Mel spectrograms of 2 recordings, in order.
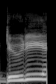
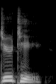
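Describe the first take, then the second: First: The t is a soft flap, sounding like doody. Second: The t is a crisp, clearly released t sound. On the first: It sounds like a childish word for poop. The speaker calls it wrong. "not say duty anymore" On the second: It means obligation, not the childish word. The speaker calls it right. "You're gonna pronounce the T properly"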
